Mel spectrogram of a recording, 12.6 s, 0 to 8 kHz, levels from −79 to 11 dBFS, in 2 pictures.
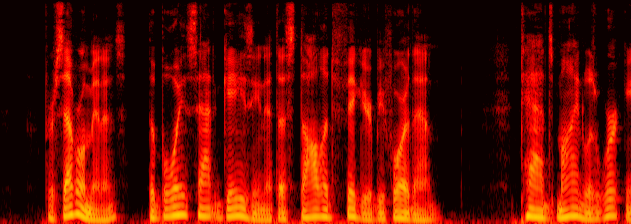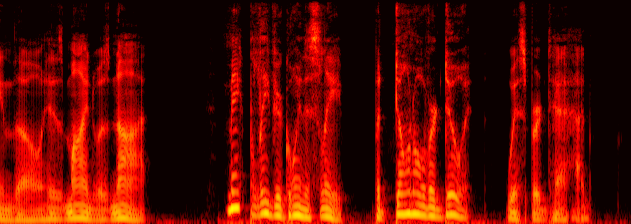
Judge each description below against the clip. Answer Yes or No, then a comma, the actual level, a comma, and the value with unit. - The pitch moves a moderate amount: No, wide, 7.7 semitones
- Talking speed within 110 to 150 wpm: No, average, 160 wpm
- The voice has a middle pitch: No, very low, 90 Hz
